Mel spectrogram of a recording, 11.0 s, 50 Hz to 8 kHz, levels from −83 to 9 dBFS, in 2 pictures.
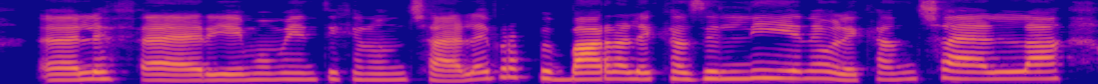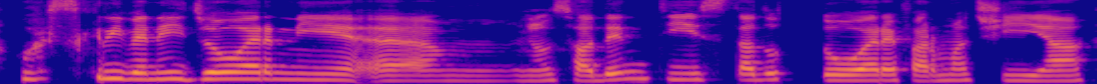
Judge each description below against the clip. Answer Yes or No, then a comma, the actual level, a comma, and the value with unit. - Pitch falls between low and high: No, high, 220 Hz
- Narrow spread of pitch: No, average, 3.6 semitones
